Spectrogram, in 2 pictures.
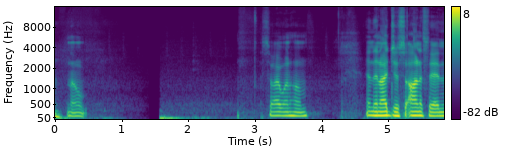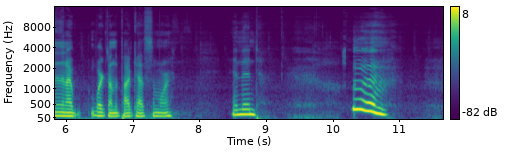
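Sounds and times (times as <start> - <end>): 
speech: 0.2 - 0.6, 3.2 - 3.9, 4.7 - 7.7, 8.5 - 9.0, 10.3 - 10.9
faint breath: 4.2 - 4.7, 9.3 - 10.2, 11.4 - 11.6
person yawning: 10.3 - 11.0.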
